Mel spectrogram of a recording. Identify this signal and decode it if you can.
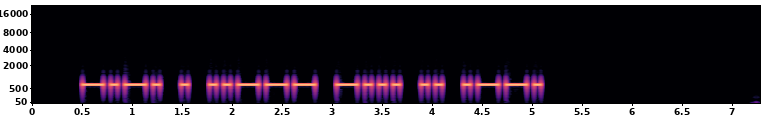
Morse code, heard as a keyed tone, about 17 wpm, 700 Hz. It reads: CE2BIP
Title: DXCC-100 Call Signs - 6 Characters - 17wpm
